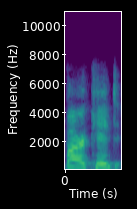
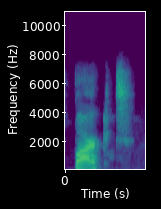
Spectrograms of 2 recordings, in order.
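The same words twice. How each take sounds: First: The ending is said as an extra syllable. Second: The ending is said as a short t sound. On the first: The speaker calls it wrong. "Not barked. It's not a T or a D here" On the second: The speaker calls it right. "With the T sound on the end"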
